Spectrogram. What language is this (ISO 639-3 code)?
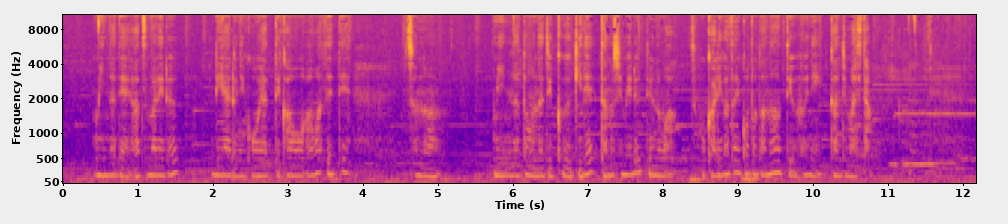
jpn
